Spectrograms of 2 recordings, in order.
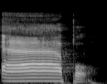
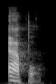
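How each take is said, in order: First: The first vowel is drawn out long. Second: The first vowel is quick and short. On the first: The speaker calls it wrong. "You don't say apple" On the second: The speaker calls it right. "that sound is very short"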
